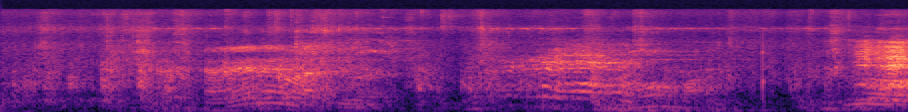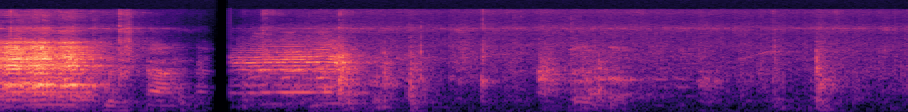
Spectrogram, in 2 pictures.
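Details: Boer goat on a village goat farm during crossbreeding with a young goat; short harmonic bleats rise out of a steady murmur of people talking nearby.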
